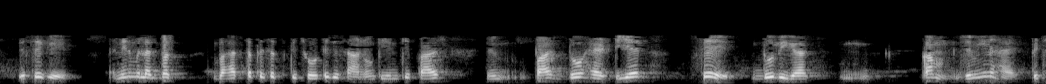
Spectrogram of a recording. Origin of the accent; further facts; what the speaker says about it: Chitrakoot, Uttar Pradesh, India; चित्रकूट का रहने वाला हूँ, एक मैं किसान भी हूँ।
